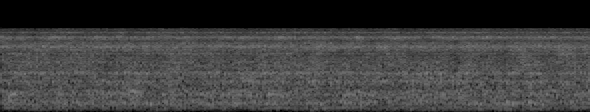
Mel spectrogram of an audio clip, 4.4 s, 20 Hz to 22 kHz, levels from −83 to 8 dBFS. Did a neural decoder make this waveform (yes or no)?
yes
